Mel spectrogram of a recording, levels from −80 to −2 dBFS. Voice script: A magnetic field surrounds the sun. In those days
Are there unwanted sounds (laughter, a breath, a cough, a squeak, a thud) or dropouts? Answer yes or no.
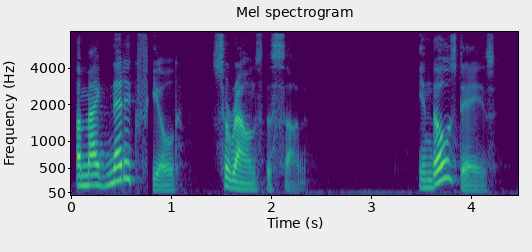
yes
